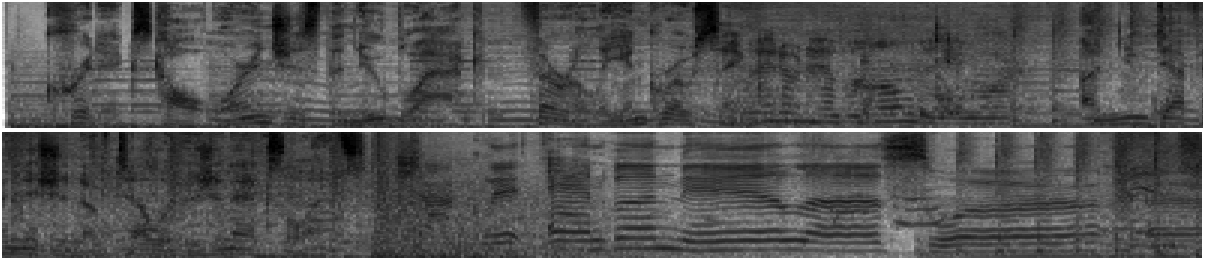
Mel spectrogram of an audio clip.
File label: promo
